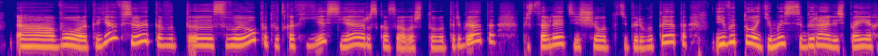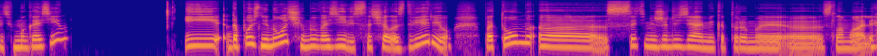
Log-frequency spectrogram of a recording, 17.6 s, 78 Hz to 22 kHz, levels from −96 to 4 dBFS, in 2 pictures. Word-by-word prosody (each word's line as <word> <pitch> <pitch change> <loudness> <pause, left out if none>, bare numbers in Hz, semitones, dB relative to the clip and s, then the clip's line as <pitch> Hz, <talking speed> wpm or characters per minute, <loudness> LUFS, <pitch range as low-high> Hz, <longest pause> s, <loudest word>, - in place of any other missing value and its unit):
А, 210 -1 +3
вот, 210 -3 +3
я 220 - 0
всё 290 - +2
это 345 -9 0
вот, 225 0 -8
э, 230 0 +1
свой 225 +2 +2
опыт, 290 - -2
вот 210 - -10
как 220 -1 -2
есть, 220 -7 -2
я 235 +6 +2
и - - +3
рассказала, 195 - -4
что 180 - -7
вот: 180 +3 -9
"Ребята, 330 +10 +1 0.2
представляете 215 +6 +2
еще, 200 0 -1
вот 190 -1 -5
теперь 185 -1 -8
вот 200 +8 -11
это". 305 -2 +2 0.2
И 260 - +1
в 320 - +2
итоге 255 - +2
мы 265 +5 +1
собирались 225 -4 0
поехать 200 -1 -2
в - - -33
магазин 205 - 0 1.2
и 230 +1 +2
до 210 - +3
поздней 245 -2 +3
ночи 270 -1 +2
мы 215 +2 -2
возились 205 -3 -1
сначала 185 -1 +1
с 170 - -6
дверью, 240 - -1 0.3
потом, 255 +11 +3
а, 195 -3 +2
с - - +5
этими 225 -2 -3
жалюзями, 200 -3 0
которые 170 0 -5
мы, 165 - -4
э, 90 +2 -2
сломали. 170 +3 -1
210 Hz, 170 wpm, -22 LUFS, 195-240 Hz, 1.2 s, с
